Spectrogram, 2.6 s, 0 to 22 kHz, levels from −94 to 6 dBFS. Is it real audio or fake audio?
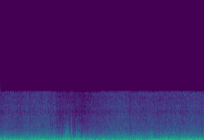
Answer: real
